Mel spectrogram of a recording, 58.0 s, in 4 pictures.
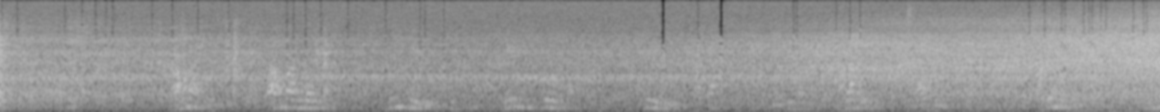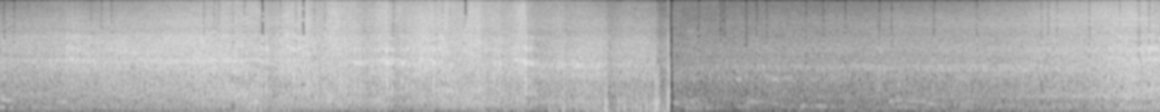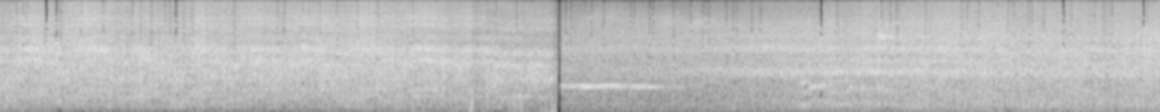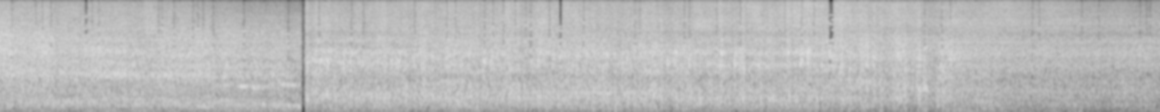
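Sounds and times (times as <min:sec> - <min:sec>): train wheels running on rails: 0:12.6 - 0:58.0.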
